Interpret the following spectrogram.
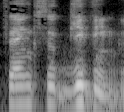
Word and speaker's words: Thanksgiving: サンクスギビングサンクスギビングうんとね最初 TH だからサンクスギビングみたいなね発音じゃないと怒られるんですよねうん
